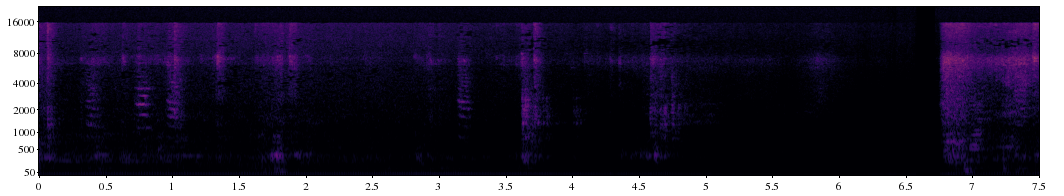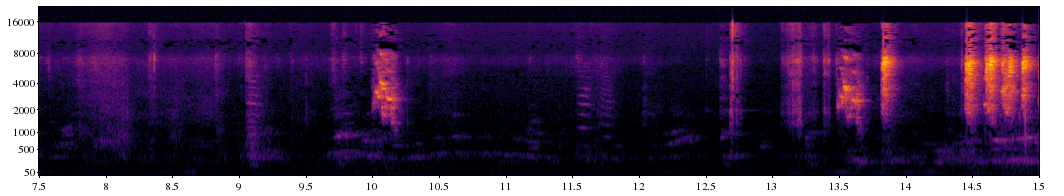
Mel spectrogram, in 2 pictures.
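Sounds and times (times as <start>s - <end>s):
paper card rustling: 12.6s - 13.5s.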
